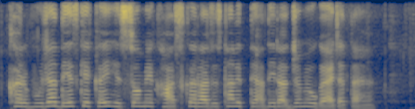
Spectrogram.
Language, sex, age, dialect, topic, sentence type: Hindi, female, 25-30, Kanauji Braj Bhasha, agriculture, statement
